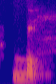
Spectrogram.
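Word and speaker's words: beau: Entonces va a ser bo, va a ser bo. Así normalmente esa O es la O ni abierta ni cerrada, es muy parecida a una O española.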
